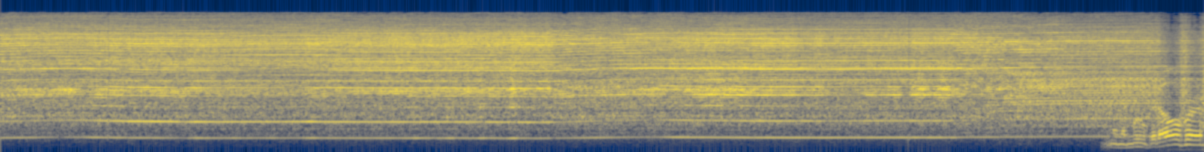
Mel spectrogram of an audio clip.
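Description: Handheld rotary tool running at a steady speed and pitch. Its compound-charged polishing point buffs the inside of a sewing-machine bobbin-case tension spring under very light pressure.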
